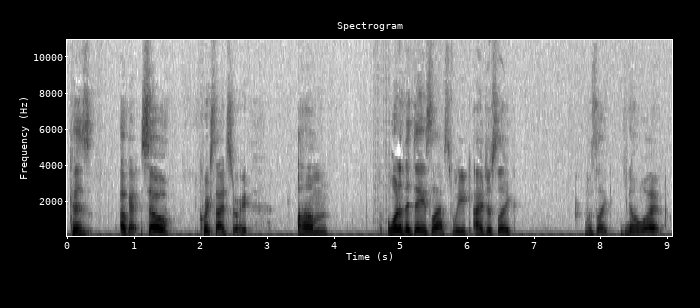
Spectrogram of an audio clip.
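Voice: medium pitch, slow pace, pauses often, a little mellow. A speaker with a mid-range voice, chatting casually with a friend. The talk rambles, packed with fillers, and the speaker acts out their own thoughts in little quotes. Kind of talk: casual chat, storytelling.

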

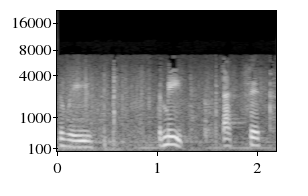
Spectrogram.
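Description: An actress playing an indignant, bossy, suspicious old spinster aunt in a dramatic vintage radio play. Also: female voice, sits low, takes it slowly. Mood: grave suspicion. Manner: dramatic, emphatic. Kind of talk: 1940s radio acting. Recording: muffled old radio recording, loud noise.

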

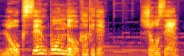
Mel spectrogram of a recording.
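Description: A man's voice: fairly high pitch, very animated, unhurried, faint music behind. A man reading scripted comedic narration for a voice drama, explaining things with dry, sarcastic asides.

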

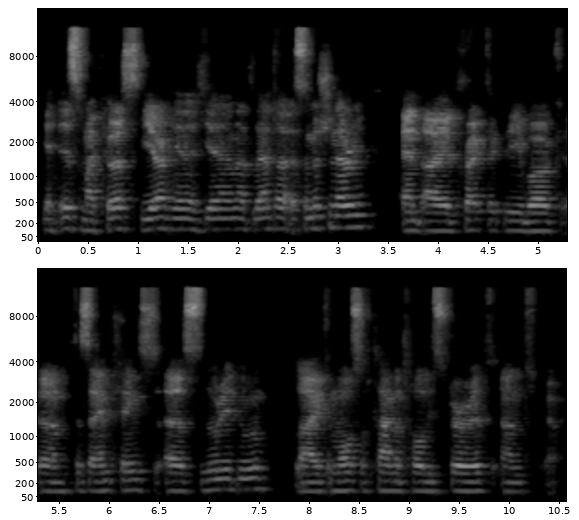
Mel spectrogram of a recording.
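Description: Young German man, halting, flat voice. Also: mid-range voice. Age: young adult. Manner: halting, searching for words. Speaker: lay missionary. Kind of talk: casual chat. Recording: echoey room.

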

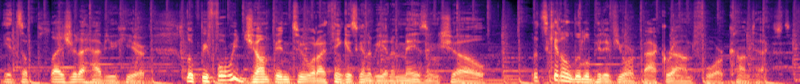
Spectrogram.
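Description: A podcast host with a very low, deep voice opens the show. He sounds upbeat and brisk as he introduces his guest, and faint music plays underneath. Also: lively intonation. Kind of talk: podcast interview hosting.

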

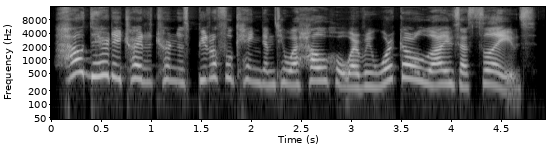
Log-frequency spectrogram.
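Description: A fiery young woman, tearful and indignant, pushing hard on every complaint, voiced by a woman reading a story. The voice is high and sits dry and close to the mic. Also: moderate pace, no room sound, lightly acted. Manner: indignant, emotional.

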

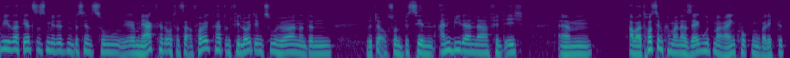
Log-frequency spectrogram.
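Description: A man's voice: medium pitch, darkish tone, no room sound. Guy rambling on a podcast, lots of ums and restarts, gets riled up, dry close mic. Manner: rambling, many fillers and restarts, gets worked up. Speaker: podcast co-host. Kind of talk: casual chat.

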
